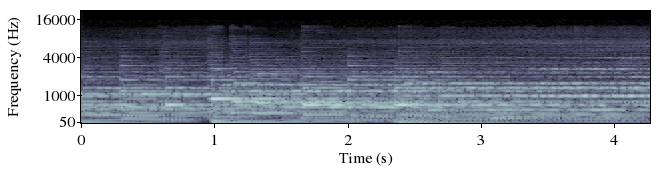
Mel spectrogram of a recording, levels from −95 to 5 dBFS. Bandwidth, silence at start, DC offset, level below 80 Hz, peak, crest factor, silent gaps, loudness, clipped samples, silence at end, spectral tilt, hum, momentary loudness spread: 13 kHz; 0 s; under 0.1%; -36 dBFS; -6 dBFS; 14 dB; none; -20 LUFS; under 0.1%; 0 s; -5.5 dB/octave; none; 4 LU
